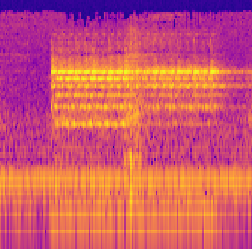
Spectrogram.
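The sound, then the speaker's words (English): A telephone rings with a steady, bright electronic trill that starts abruptly and continues without a break, fairly loud over a low background hum, with no talking. “It's the phone ringing.”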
